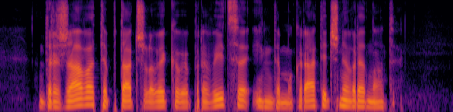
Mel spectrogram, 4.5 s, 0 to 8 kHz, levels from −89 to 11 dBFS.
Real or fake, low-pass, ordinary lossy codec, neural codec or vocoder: real; none; none; none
